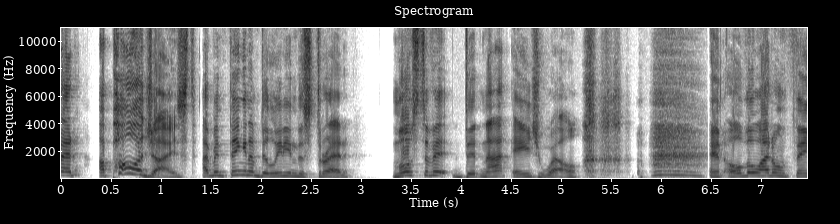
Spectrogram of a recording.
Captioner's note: laughs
